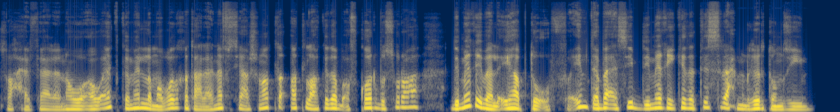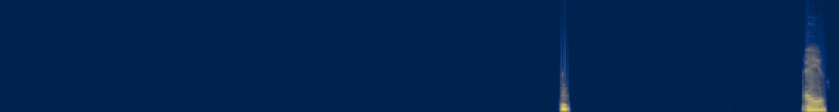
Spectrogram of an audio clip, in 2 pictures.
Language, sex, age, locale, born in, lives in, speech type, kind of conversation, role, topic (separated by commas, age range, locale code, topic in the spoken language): Arabic, male, 25-29, ar-EG, Egypt, Egypt, read, expert-assistant, asker, إزاي ممكن أظبط نظام في حياتي يساعدني أكون أكتر إبداع في الشغل أو الهوايات؟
